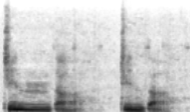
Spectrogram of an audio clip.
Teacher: Because chin, it represents an N sound with the teeth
